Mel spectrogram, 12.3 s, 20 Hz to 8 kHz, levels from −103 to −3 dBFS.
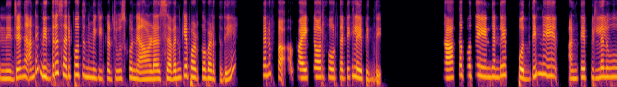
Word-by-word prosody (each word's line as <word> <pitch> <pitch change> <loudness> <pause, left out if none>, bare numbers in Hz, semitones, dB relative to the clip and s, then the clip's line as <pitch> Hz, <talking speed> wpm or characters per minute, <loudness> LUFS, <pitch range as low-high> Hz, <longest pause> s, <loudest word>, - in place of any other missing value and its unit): నిజంగా. 250 +5 +2
అంటే 275 - -3
నిద్ర 280 +6 +2
సరిపోతుంది 305 -1 0
మీకు 240 -1 -4
ఇక్కడ 230 0 -4
చూసుకోండి. 230 +1 -2
ఆవిడ 220 +1 +1 0.2
7కే 240 +6 +2
పడుకోబెడతదీ. 235 -6 -1 0.7
కానీ 320 +2 -1
ఫ - - -29 0.4
ఫైవ్‌కి 245 +1 +4
ఆర్ 270 0 +1
4:30కి 255 +1 -2
లేపిద్ది. 215 -4 -1 1.3
కాకపోతే 315 +6 +2
ఏంటంటే 280 +1 0 0.3
పొద్దున్నే 300 +9 +2 0.4
అంటే 230 +3 -2 0.2
పిల్లలు 270 +2 0
255 Hz, 100 wpm, -22 LUFS, 230-280 Hz, 1.3 s, ఫైవ్‌కి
